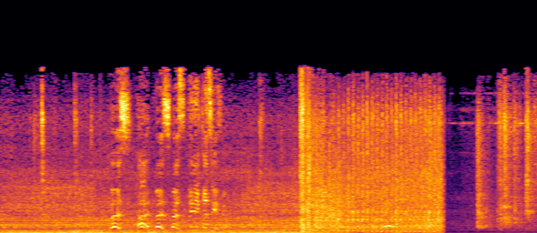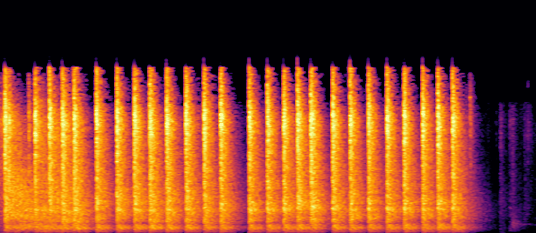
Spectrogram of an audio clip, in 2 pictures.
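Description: Rapid rifle fire from inside a room, shot after shot at about four a second for several seconds, then stopping. Before the shooting, a steady low hum with voices.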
